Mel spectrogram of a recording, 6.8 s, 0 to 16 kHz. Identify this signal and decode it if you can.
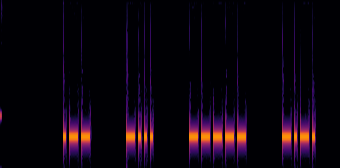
Morse code, heard as a keyed tone, about 21 wpm, spaced as for 9 wpm, 700 Hz. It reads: WB0C
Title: USA Call Signs - 4 Characters - 4x Character Spacing - 20wpm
